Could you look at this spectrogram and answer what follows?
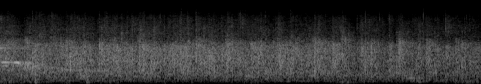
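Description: Audience applause at a school playback show in a hall, a continuous, even roar of many hands clapping that stays at a steady level.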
